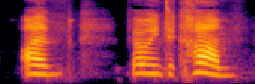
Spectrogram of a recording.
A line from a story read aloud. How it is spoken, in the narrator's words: she panted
